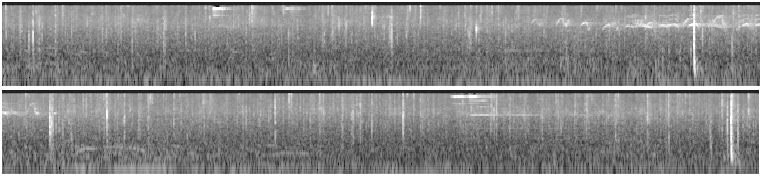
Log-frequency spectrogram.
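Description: Rain falling, with scattered sharp ticks of single drops close by; a bird twitters faintly for a few seconds around the middle.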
